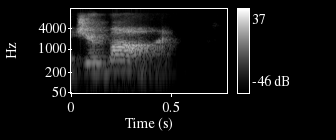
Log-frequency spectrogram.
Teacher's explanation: it's common in Mvskoke that last E drops and we say Jiban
